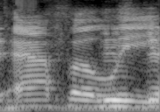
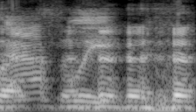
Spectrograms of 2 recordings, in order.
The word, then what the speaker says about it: athlete: So, you know that the word athlete is not really a word athlete, it's athlete. But, because you needed three syllables, you decided, I'm Gary Holt, and I'm throwing it anyway, I don't care.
